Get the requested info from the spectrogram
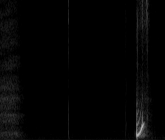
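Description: Near silence, then a single short, sharp pop with a quick rising pitch near the end.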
